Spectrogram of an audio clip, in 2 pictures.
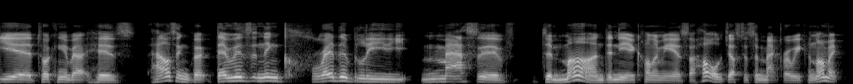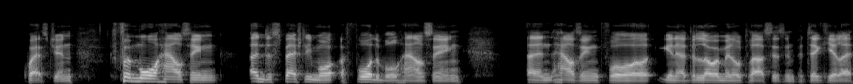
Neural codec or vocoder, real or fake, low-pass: none; real; 7.2 kHz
